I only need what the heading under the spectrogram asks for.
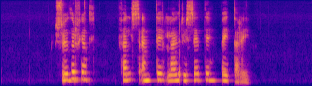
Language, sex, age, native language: Icelandic, female, 40-49, Icelandic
